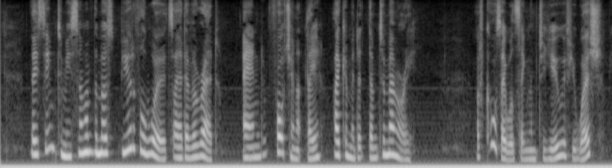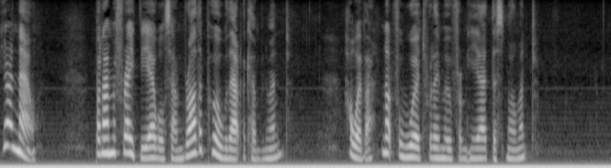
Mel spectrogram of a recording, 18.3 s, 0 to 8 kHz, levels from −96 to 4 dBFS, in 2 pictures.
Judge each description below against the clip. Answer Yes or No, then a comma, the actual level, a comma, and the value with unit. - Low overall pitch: No, high, 195 Hz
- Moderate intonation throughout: No, wide, 6.9 semitones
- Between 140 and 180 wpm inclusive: No, average, 195 wpm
